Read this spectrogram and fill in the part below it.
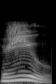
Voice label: "rhiu4", taiwanese

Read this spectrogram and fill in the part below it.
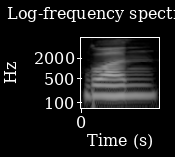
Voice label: "ghuan2", Taiwanese syllable

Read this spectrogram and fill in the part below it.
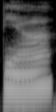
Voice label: "diann5", taiwanese syllable

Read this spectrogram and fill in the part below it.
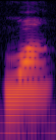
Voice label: "uah4", taiwanese

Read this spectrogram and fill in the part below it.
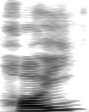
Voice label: "hoi9", Taiwanese syllable

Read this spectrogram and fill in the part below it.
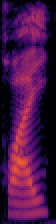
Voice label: "huai5", taiwanese

